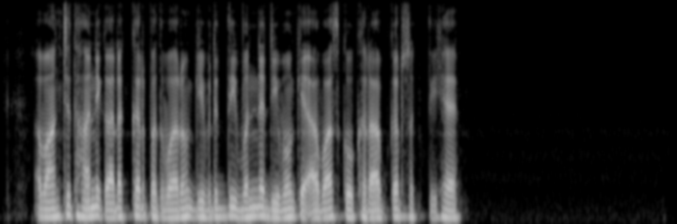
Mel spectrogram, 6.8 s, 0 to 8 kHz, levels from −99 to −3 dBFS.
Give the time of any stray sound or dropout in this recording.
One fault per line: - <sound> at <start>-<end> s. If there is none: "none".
none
